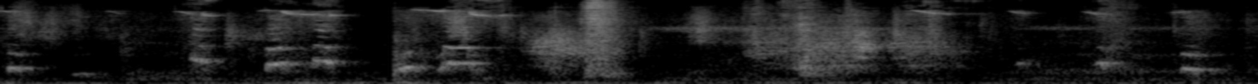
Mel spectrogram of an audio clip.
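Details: Kennel-raised Samoyed puppies, four weeks old from a Christmas litter, whimper and yip continuously in short overlapping bursts, several rapid squeaky cries each second, with breathy rustling in between.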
